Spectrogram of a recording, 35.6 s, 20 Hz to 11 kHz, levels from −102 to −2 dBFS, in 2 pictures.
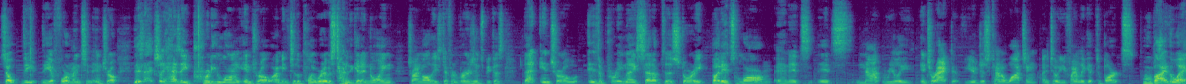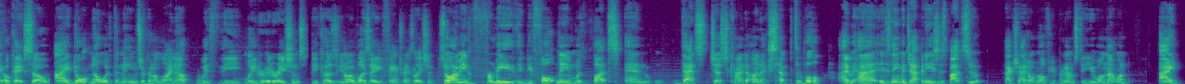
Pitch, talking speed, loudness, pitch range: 135 Hz, 215 wpm, -32 LUFS, 115-150 Hz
